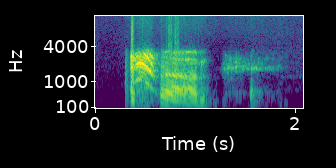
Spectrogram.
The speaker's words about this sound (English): Why are you coughing? You better not have COVID.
